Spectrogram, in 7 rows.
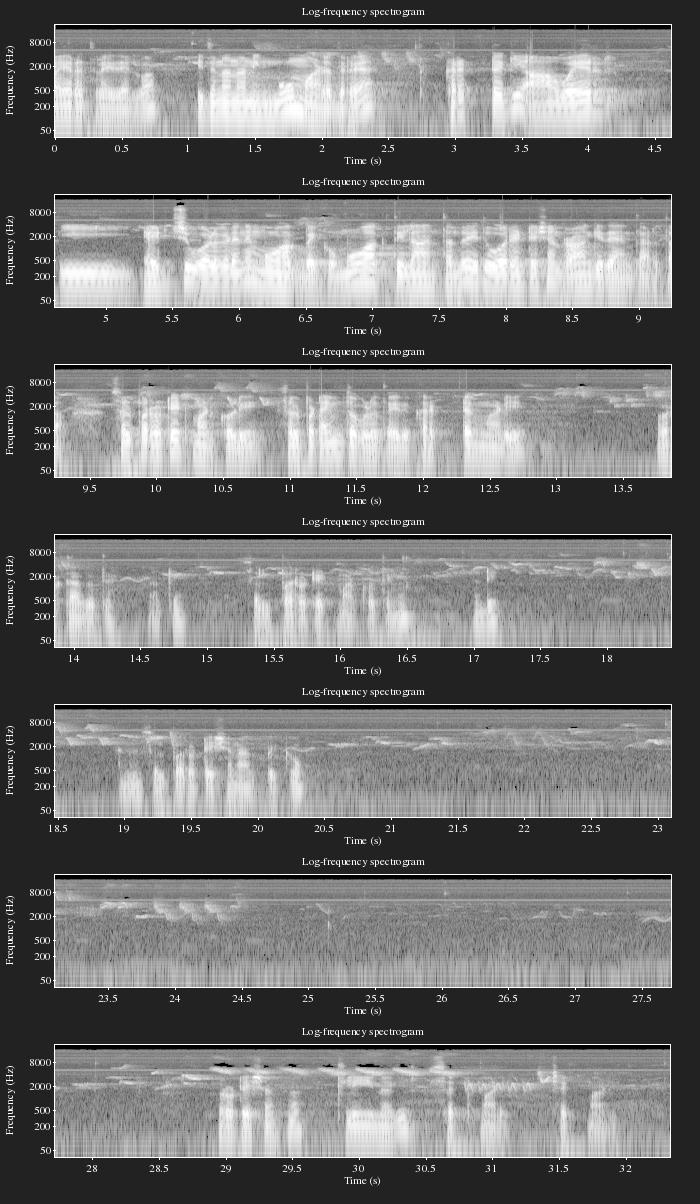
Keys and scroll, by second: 7.6 ctrl+z, 8.6 e, 11.1 w, 13.6 ctrl+z, 14.1 e, 16.1 w, 18.6 e, 20.1 w, 27.8 e, 30.1 w.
